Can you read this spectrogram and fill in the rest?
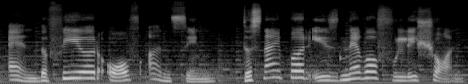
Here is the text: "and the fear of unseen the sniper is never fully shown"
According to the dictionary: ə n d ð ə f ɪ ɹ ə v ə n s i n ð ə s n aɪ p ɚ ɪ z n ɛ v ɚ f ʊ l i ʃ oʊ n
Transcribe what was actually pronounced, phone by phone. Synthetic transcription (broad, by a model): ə n d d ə f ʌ ɹ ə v ə n s i n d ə s n aɪ p ɚ ɪ z n ɛ v ɚ f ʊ l i ʃ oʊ n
